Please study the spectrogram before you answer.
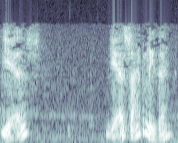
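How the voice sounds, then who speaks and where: An actor playing a sober, skeptical visitor in a 1950s radio drama, speaking in a measured, questioning, reassuring manner. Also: male voice, fairly low pitch, huge pitch swings, breathy edge, heavily acted. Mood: calm, attentive. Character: sober, skeptical male visitor narrating a ghost story. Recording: muffled, noisy old radio recording.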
